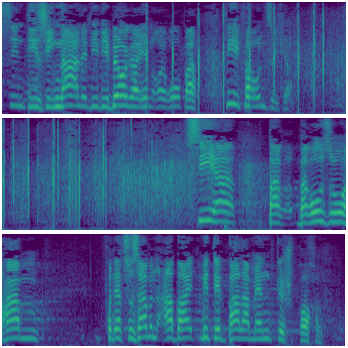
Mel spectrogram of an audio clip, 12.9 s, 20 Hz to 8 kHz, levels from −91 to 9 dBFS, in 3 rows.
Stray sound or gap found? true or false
false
